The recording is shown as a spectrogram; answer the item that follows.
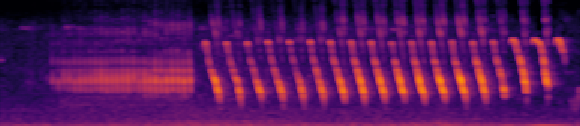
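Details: Gloster canary singing for training. A soft buzzy trill swells for about a second, then gives way to a steady string of loud, descending chirped notes at roughly four per second.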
